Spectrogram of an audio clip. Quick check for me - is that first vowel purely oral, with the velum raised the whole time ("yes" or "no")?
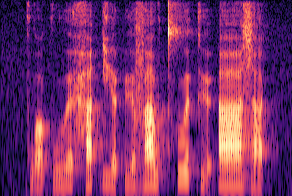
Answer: yes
